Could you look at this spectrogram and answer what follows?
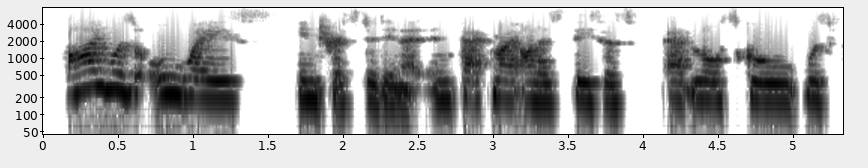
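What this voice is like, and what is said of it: Australian accent. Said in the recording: “I do have a more distinct accent than you, Alan, I believe. Mine's a little more southern than yours, as in the southern hemisphere. I do come from Australia originally.”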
